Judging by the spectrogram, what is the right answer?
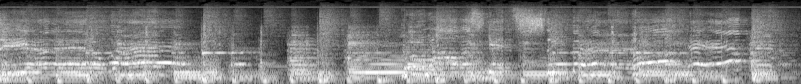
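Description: Rock band playing a song: a singer over a steady drum beat and full band.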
